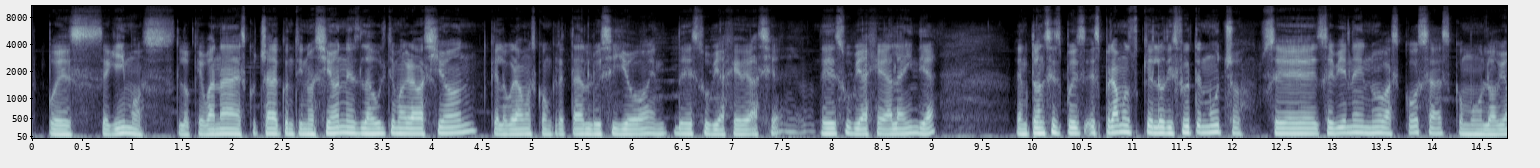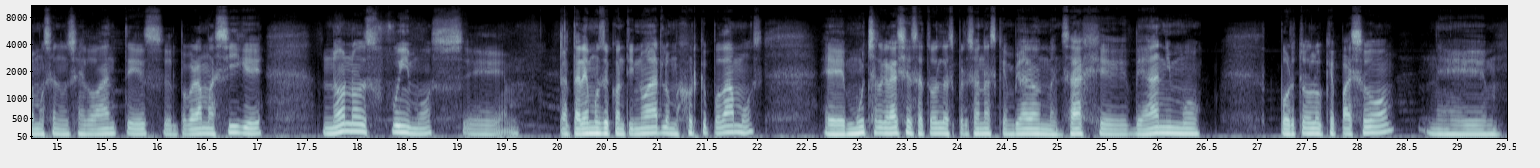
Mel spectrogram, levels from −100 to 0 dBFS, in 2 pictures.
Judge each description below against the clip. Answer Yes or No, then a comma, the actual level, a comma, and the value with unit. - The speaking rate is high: No, average, 165 wpm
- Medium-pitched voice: No, low, 125 Hz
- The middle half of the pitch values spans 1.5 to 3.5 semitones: Yes, average, 3.0 semitones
